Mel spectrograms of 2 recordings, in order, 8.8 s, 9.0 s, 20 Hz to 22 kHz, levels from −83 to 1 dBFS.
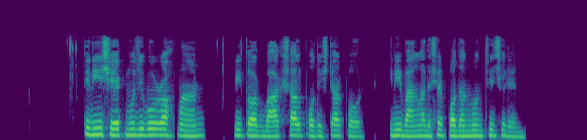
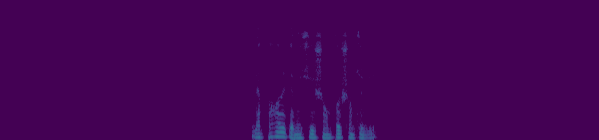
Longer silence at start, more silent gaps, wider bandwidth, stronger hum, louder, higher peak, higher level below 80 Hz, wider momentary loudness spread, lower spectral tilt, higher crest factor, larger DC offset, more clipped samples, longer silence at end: second, 1.05 s vs 3.8 s; first, 1.17-1.26 s, 3.09-3.51 s, 5.47-5.83 s vs none; second, 7.8 kHz vs 13 kHz; second, none vs 50 Hz at -85 dBFS; first, -22 LUFS vs -58 LUFS; first, -6 dBFS vs -42 dBFS; first, -60 dBFS vs -84 dBFS; first, 13 LU vs 7 LU; about the same, -6 dB/octave vs -5 dB/octave; about the same, 18 dB vs 22 dB; neither; neither; second, 0.95 s vs 3.35 s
